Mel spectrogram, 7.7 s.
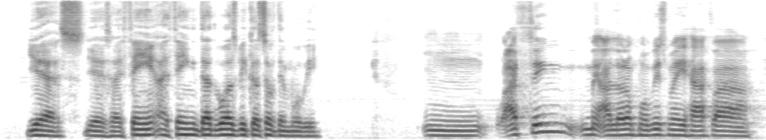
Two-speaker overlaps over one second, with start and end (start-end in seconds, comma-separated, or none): none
